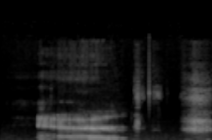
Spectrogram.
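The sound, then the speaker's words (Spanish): A voice imitates the creaking hinge of a door being opened very slowly by pushing it with an index finger, one drawn-out, strained, wavering creak lasting about a second, followed by a couple of short breathy sounds. “Y abre la maneta muy despacito de la puerta y con el propio dedo índice trata de empujarla, lo cual hace un chirrido muy sonoro. Probablemente le falta aceite a las bisagras de la puerta y se oye un”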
